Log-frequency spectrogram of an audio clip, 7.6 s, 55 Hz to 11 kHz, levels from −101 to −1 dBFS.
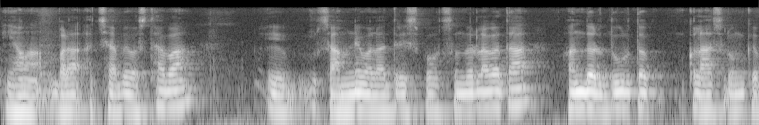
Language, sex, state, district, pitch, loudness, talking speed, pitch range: Bhojpuri, male, Bihar, Muzaffarpur, 105 Hz, -16 LUFS, 140 wpm, 100-110 Hz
